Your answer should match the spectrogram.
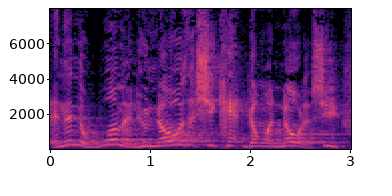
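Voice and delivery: ordinary talk

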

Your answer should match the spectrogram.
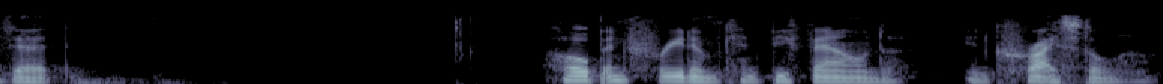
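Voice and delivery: soft, low, earnest prayer to the Lord; closing prayer. Real, not acted. Pastor leads the church in hushed prayer. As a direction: pray quietly on behalf of the congregation.

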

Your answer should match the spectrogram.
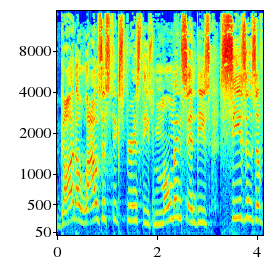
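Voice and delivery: fast, loud, rising pulpit preaching; full-force preaching. Acted. Pastor preaching to his church, full force and loud. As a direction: drive the point home to the congregation.

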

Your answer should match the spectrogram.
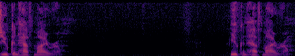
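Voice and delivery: soft, low, hushed compassion; low and tender, with long pauses; tender offer. Retold or imitated. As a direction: offer it gently, quietly moved. Moved boy offers Mary his room.

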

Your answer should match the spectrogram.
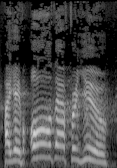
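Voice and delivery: high, loud, drawn-out mock outrage; angry outburst. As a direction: wail the sacrifice in hammed-up fury. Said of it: "I was really angry at him".

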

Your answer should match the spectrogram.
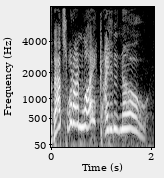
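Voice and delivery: high-pitched, stunned realization; retold astonishment, voice lifted high; shaken disbelief. Man admitting how his own recording shook him, shaken disbelief. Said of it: "It shook me to my core".

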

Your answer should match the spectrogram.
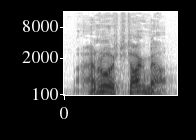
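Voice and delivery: Peter's second denial, flustered. Retold or imitated. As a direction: wave it away nervously. Peter denies again.

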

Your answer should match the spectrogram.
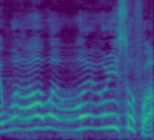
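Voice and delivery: high, eager fake concern. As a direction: ask with mock interest. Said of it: "they want you to say".

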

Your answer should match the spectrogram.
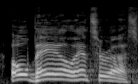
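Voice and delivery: high pleading cry to a god; crying out to Baal. Acted. False prophets crying to Baal, high and loud. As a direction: call up to the sky, desperate.

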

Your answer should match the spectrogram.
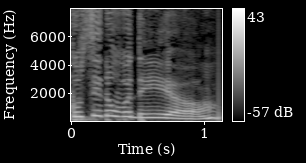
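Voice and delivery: imitated Vietnamese-accented English. Salon lady telling a customer where to sit, imitated Vietnamese accent. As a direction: put on a rough Vietnamese accent. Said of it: "My accents, right?".

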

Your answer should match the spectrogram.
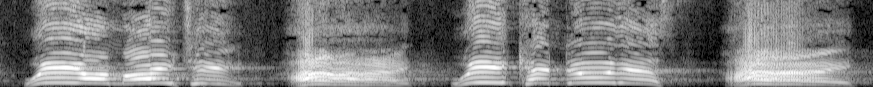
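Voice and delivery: high-pitched British commander rallying troops; hammed-up British war speech; British accent battle cry. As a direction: call out to the army in a British accent. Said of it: "Always a British accent with me".

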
